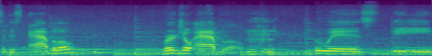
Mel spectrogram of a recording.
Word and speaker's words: Abloh: So if you don't know Virgil, I believe how you pronounce it is Abloh, Virgil Abloh, who is the mastermind behind the Off-White.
